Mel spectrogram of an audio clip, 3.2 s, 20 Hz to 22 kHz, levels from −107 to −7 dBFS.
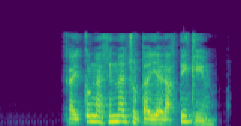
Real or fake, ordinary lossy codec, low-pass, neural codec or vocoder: fake; AAC, 32 kbps; 7.2 kHz; codec, 16 kHz, 2 kbps, FunCodec, trained on LibriTTS, 25 frames a second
